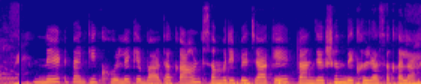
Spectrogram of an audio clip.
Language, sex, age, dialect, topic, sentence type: Bhojpuri, female, 18-24, Western, banking, statement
